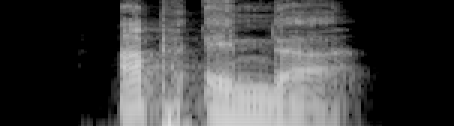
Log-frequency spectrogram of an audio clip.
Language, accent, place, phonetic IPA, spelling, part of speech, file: German, Germany, Berlin, [ˈapˌʔɛndɐ], abänder, verb, De-abänder.ogg
- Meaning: first-person singular dependent present of abändern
